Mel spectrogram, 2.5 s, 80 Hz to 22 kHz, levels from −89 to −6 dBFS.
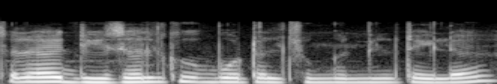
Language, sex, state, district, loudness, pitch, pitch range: Wancho, female, Arunachal Pradesh, Longding, -15 LUFS, 185 Hz, 175-195 Hz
